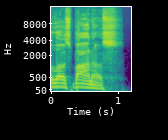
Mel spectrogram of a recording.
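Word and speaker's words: Los Baños: BOS oh thank you you said it right the first time steiny is right the alternative and in Spanish is Los Banos there's a tild day above the N I believe it's called an n and there's not one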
